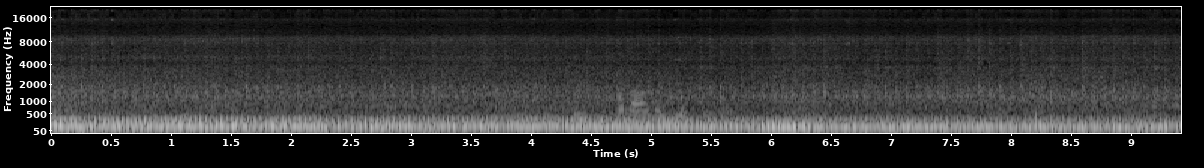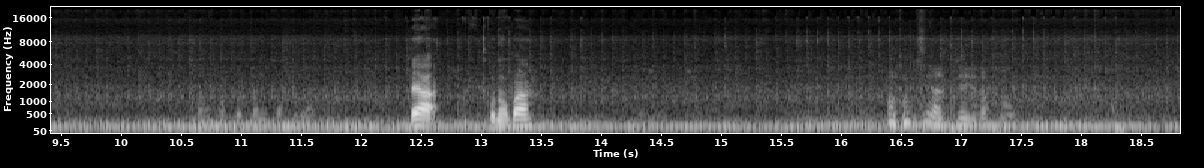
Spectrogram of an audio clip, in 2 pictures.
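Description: A motorcycle engine drones steadily throughout, with people talking over it and a few brief clattering knocks.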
